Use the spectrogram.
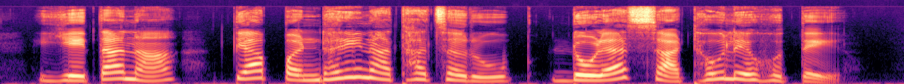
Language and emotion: Marathi, neutral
